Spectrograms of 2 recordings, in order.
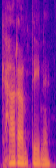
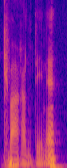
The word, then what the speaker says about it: Quarantäne: Es heißt Quarantäne, nicht Quarantäne. Ja? Das ist Quarantäne.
